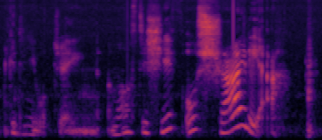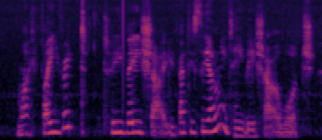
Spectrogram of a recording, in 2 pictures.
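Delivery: mock Australian accent. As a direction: echo the Australian TV voice, half-joking. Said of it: "I apologise for my terrible accent".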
